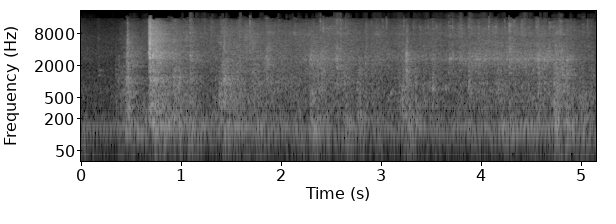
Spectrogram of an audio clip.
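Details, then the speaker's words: Garage door number two lifted manually with the opener released after hinge and spring maintenance: even rolling rumble, a couple of soft thumps, no hinge squeaks or creaks; normal quiet operation. "so if we're not hearing anything pretty good all right let's run it back down we'll go from the other side nothing perfect no no creaking whatsoever"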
